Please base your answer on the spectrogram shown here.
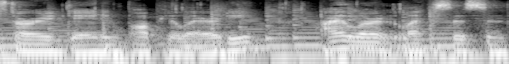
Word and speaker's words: LXS: LXS, pronounced Lexus, stands for Last Extended Slot, and solves the last three pieces of F2L.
